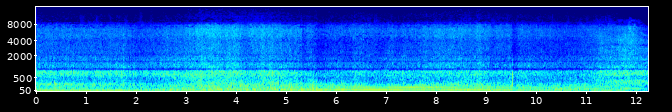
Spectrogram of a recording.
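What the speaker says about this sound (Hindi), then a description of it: "ये तस्वीर उस वक्त की है जब समंदर में तेज लहरें उठ रही थी।" Strong sea waves pound during Cyclone Tauktae near Mumbai, a loud, unbroken roar of surf and gusting wind that holds steady for the whole stretch, with no voices.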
